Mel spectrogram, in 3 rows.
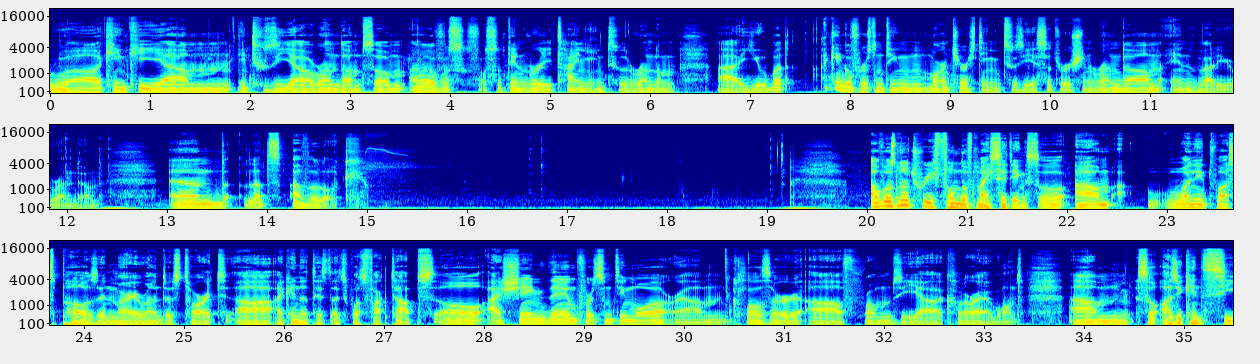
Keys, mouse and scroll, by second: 8.2-12.9 drag, 17.2 click, 19.9 click.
